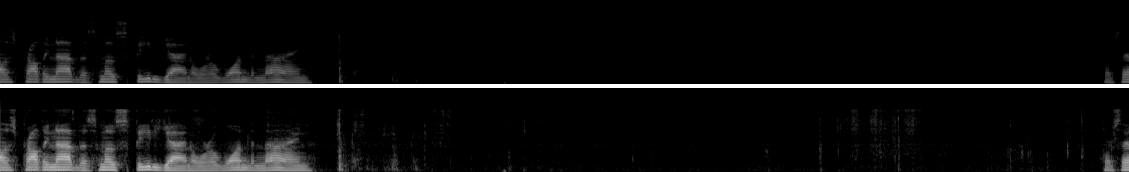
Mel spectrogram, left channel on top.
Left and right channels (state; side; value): quieter; left; 17.2 dB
